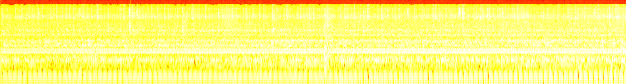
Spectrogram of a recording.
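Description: Electric bench buffer running steadily with its stitched cloth buffing wheel spinning free, a steady motor hum with no work on the wheel.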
